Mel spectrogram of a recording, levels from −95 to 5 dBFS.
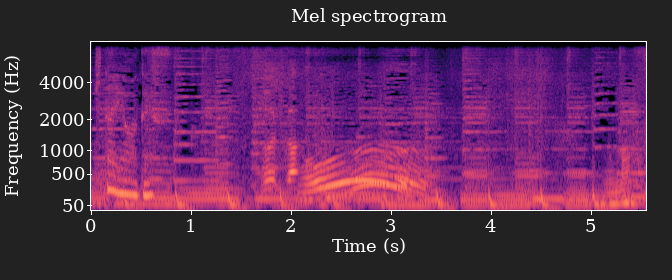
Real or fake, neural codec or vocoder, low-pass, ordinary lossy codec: real; none; 7.2 kHz; none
